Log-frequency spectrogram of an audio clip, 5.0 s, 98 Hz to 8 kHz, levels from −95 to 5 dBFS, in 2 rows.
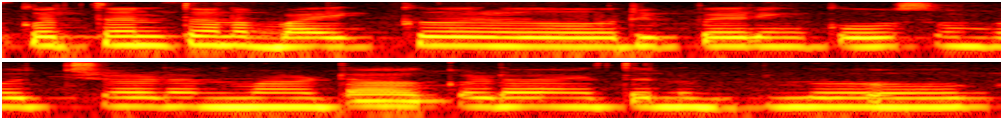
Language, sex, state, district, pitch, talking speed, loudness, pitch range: Telugu, female, Telangana, Karimnagar, 240 Hz, 120 wpm, -23 LUFS, 235-250 Hz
